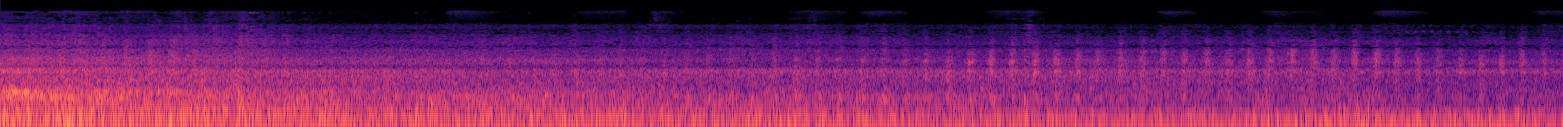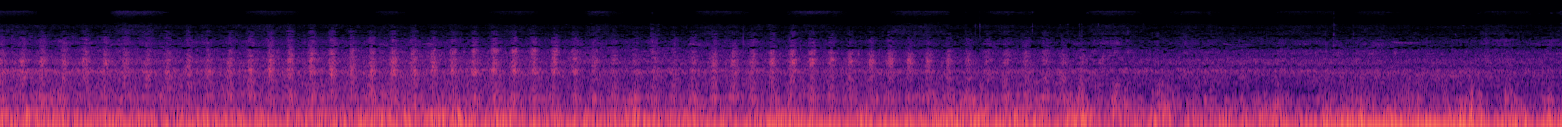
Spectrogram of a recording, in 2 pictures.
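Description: Passenger train pulling away and receding along the track, loudest at first and fading over the first few seconds. What remains is a steady low rumble with a fast run of rhythmic clicking from the wheels on the rails through the middle.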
